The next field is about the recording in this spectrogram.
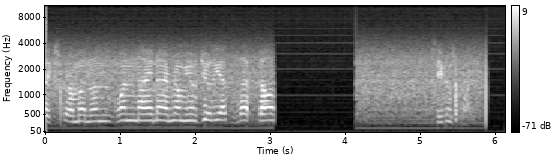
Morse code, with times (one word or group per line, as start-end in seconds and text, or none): none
